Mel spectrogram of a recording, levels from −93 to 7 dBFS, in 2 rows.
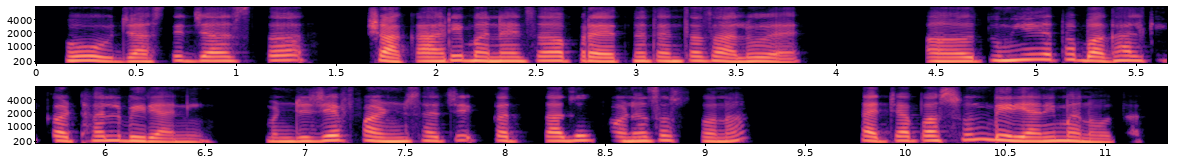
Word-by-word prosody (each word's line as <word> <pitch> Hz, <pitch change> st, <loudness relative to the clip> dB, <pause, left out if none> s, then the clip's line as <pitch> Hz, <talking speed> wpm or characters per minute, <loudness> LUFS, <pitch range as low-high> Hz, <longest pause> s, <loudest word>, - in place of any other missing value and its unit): हो. 225 Hz, -2 st, +3 dB
जास्तीत 195 Hz, +4 st, -2 dB
जास्त 215 Hz, +2 st, -1 dB, 0.5 s
शाकाहारी 205 Hz, +2 st, +2 dB
बनायचा 210 Hz, +1 st, +3 dB
प्रयत्न 205 Hz, -1 st, +2 dB
त्यांचा 210 Hz, +1 st, +1 dB
चालू 200 Hz, -3 st, +1 dB
आहे. 185 Hz, -5 st, -1 dB, 0.7 s
अ, 200 Hz, 0 st, +2 dB
तुम्ही 250 Hz, +4 st, +3 dB
आता 280 Hz, 0 st, -2 dB
बघाल 225 Hz, +2 st, +1 dB
की 225 Hz, -, -21 dB
कठल 225 Hz, +1 st, -1 dB
बिर्याणी. 170 Hz, -4 st, 0 dB, 0.3 s
म्हणजे 190 Hz, +1 st, 0 dB
जे 240 Hz, -, +6 dB
फणसाची 210 Hz, 0 st, 0 dB
कच्चा 215 Hz, 0 st, -1 dB
जो 235 Hz, -, +2 dB
फणस 210 Hz, +2 st, +1 dB
असतो 215 Hz, -4 st, -4 dB
ना, 195 Hz, +3 st, -1 dB, 0.6 s
त्याच्यापासून 230 Hz, +6 st, 0 dB
बिर्याणी 210 Hz, -5 st, +4 dB
बनवतात. 180 Hz, -7 st, 0 dB
210 Hz, 145 wpm, -19 LUFS, 200-225 Hz, 0.7 s, जे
